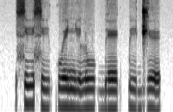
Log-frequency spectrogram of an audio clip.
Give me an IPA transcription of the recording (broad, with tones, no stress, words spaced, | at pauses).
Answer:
siː˦siː˨kʷeː˦ɲi˨ luː˨ɡ͡beː˨ k͡pi˨ d͡ʒɪ˨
